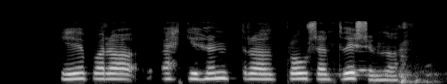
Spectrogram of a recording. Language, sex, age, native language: Icelandic, male, 12, Icelandic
